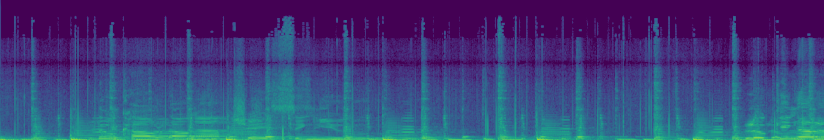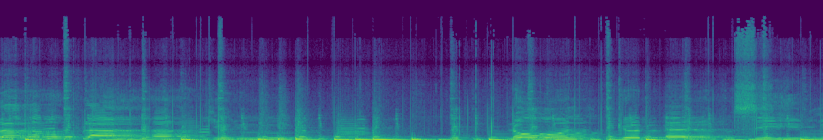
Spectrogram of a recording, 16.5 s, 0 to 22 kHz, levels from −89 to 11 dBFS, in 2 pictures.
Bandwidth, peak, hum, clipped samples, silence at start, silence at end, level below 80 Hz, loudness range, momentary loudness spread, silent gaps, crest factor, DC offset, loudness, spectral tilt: 18.5 kHz; -2 dBFS; none; under 0.1%; 0 s; 0 s; -24 dBFS; 5 LU; 9 LU; none; 12 dB; under 0.1%; -17 LUFS; -6.5 dB/octave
